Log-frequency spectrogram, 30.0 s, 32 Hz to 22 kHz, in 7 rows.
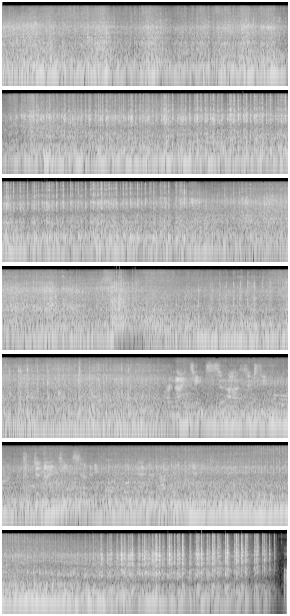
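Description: A classic Ferrari Dino's V6 engine running as the car moves slowly, then, about halfway through, a classic Dodge Challenger's engine as it drives slowly by; a steady low engine rumble throughout, with people talking in the background.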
